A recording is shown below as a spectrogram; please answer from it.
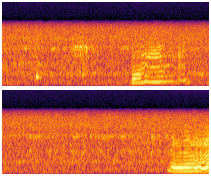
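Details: Man passed out asleep on the floor: two separate buzzing, slightly tonal snores against quiet room noise; snoring.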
